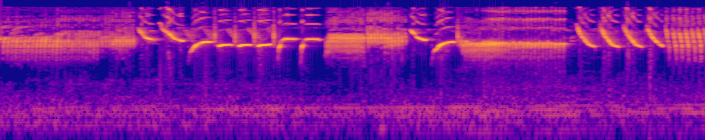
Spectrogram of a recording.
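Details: Canary singing in a fast, varied string of sweeping whistled notes and buzzy trills, with dense chirps repeated about four per second and short pauses between phrases.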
